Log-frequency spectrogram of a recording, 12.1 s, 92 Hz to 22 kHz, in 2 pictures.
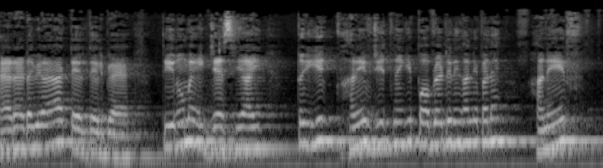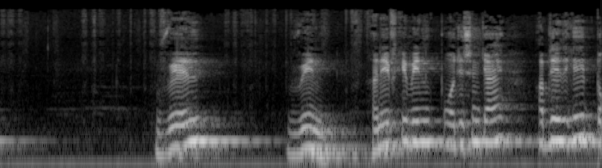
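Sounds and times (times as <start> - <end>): person speaking: 0.0 - 12.0
pen scratching on paper: 3.8 - 10.1.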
